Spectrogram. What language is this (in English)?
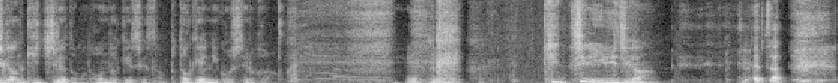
Japanese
